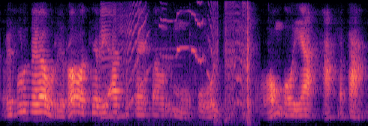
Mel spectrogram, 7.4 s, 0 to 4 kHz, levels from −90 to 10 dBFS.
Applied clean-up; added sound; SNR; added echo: none; Squeak; 12 dB; reverberation time 0.6 s.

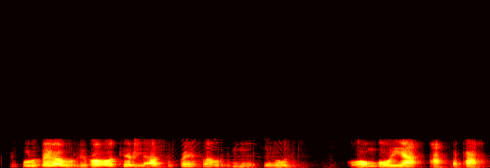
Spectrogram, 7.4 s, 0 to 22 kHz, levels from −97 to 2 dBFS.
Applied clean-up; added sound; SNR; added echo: neural mask model DeepFilterNet 3.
